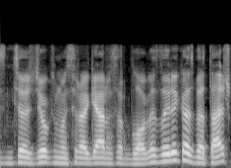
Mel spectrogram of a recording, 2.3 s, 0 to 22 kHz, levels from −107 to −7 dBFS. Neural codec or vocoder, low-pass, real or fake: codec, 16 kHz, 8 kbps, FunCodec, trained on LibriTTS, 25 frames a second; 7.2 kHz; fake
